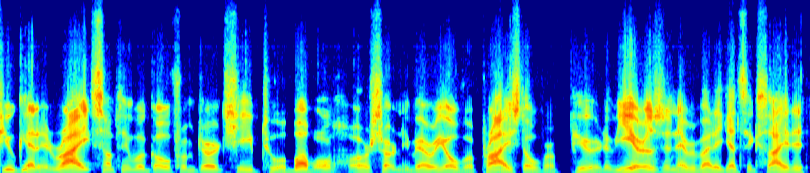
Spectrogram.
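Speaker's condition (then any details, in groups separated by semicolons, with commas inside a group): No condition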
